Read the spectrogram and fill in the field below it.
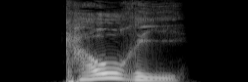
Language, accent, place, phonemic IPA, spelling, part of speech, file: German, Germany, Berlin, /ˈkaʊ̯ʁi/, Kauri, noun, De-Kauri.ogg
- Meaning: cowrie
